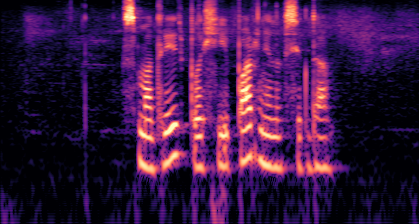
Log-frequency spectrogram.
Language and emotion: Russian, neutral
